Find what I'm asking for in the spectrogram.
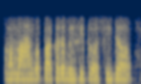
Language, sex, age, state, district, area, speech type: Odia, female, 45-60, Odisha, Angul, rural, conversation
